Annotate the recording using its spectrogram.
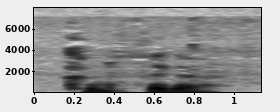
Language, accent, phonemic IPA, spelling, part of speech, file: English, Southern England, /kənˈfɪɡə(ɹ)/, configure, verb, LL-Q1860 (eng)-configure.wav
- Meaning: To set up or arrange something in such a way that it is ready for operation for a particular purpose, or to someone's particular liking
